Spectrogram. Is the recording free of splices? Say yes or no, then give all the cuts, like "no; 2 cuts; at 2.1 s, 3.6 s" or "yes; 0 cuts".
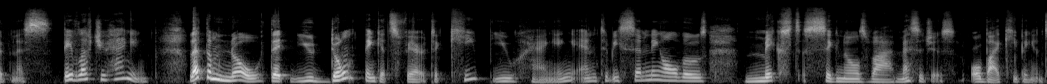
yes; 0 cuts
